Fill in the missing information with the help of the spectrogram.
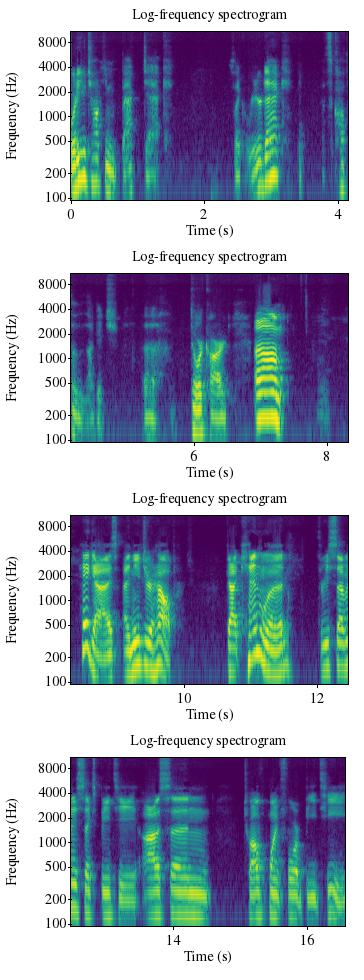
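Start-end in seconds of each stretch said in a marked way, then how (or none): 0.0-4.9 haughty, snooty, posh put-on British accent. The speaker imitates a guy's reply in a snooty British accent. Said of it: "the guy's like with a snooty British accent".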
